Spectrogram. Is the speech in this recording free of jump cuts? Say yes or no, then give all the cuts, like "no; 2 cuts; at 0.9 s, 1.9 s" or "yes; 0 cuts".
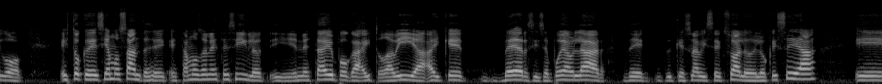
no; 4 cuts; at 1.7 s, 4.7 s, 6.1 s, 6.9 s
